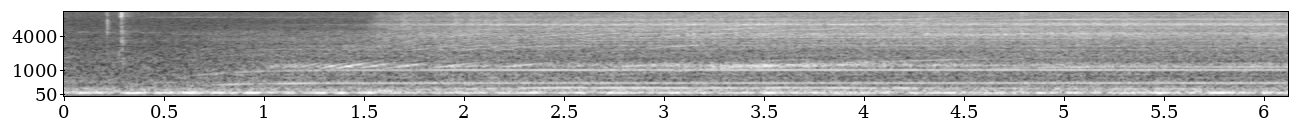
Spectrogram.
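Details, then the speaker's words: New 3HP ATC spindle on a Grizzly G0704 CNC mill, first run on a Hitachi WJ200 VFD, drawing about 1.3 A. Smooth steady whir whose pitch climbs and settles as speed is varied; no rubbing or knocking, healthy spindle motor. "there it goes and then this should control the speed slow it down and speed it up"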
